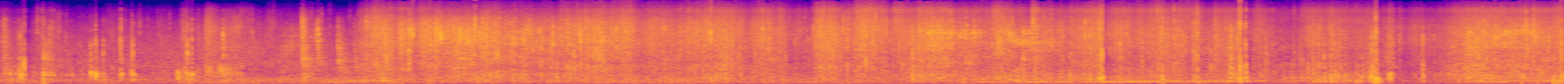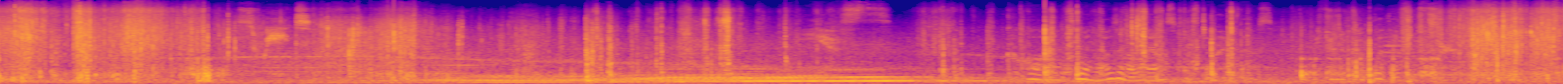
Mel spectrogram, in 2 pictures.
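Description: Thin plastic trash bags and plastic film rustling and crinkling, with many sharp crackles, as they are pulled and pushed aside by gloved hands. A low wavering drone comes in briefly around the middle and again for a few seconds past two-thirds of the way.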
